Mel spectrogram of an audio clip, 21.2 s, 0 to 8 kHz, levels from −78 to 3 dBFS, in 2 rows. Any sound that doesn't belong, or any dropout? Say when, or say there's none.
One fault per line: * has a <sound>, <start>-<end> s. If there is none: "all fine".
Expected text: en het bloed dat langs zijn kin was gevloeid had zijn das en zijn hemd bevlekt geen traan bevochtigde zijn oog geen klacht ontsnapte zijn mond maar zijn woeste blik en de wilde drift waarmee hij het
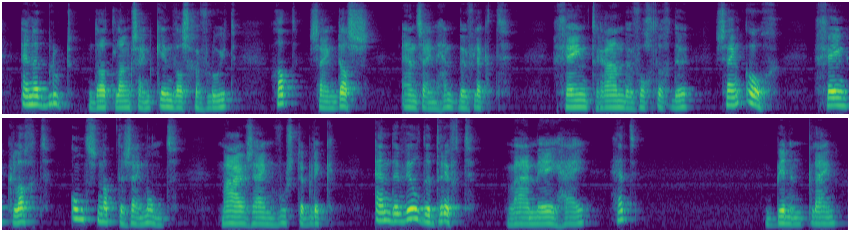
all fine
